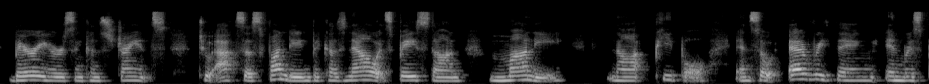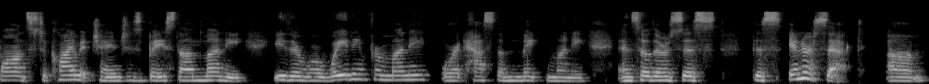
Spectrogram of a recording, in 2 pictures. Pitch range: 175-210 Hz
